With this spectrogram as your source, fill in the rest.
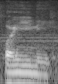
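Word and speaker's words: Faini: When I was talking on the phone to people in Italy, it's pronounced Fini.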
